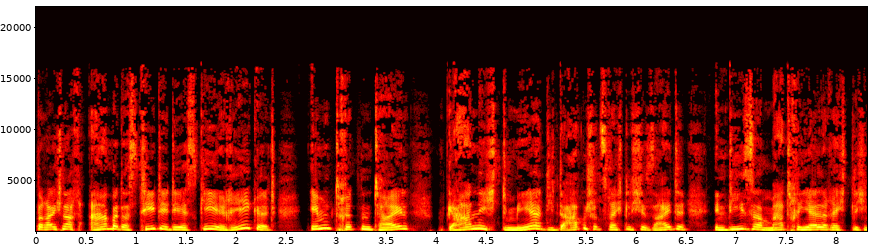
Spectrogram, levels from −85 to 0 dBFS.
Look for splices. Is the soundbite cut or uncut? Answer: uncut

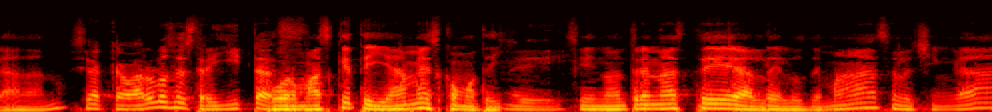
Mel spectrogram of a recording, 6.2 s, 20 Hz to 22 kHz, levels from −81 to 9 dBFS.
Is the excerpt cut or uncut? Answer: cut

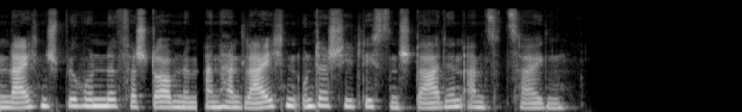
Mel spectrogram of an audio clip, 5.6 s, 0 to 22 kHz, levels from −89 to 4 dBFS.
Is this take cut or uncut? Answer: cut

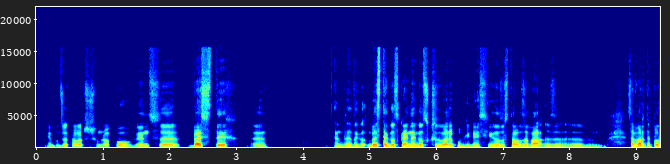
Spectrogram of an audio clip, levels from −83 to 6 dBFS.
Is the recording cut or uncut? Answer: uncut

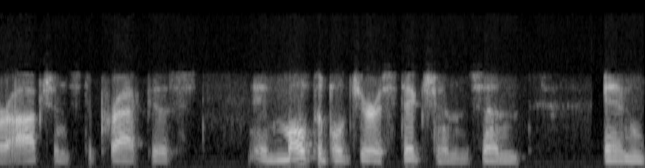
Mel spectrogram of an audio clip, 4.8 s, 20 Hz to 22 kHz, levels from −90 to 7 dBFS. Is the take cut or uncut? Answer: cut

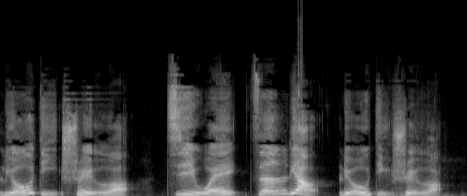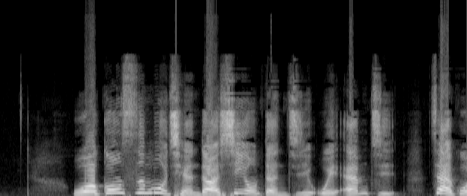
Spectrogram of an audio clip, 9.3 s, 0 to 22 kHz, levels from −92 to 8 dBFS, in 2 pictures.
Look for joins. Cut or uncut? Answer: uncut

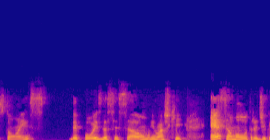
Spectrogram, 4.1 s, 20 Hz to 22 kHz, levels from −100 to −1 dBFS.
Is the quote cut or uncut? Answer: uncut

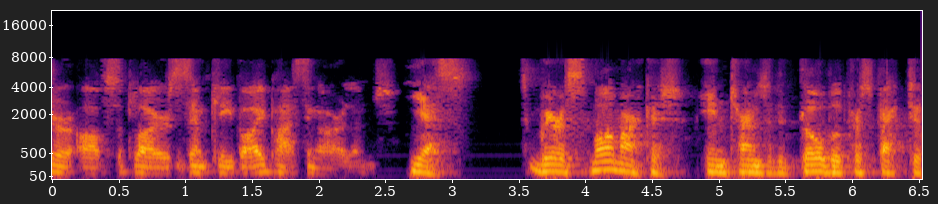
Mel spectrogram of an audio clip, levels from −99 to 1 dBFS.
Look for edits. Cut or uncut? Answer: cut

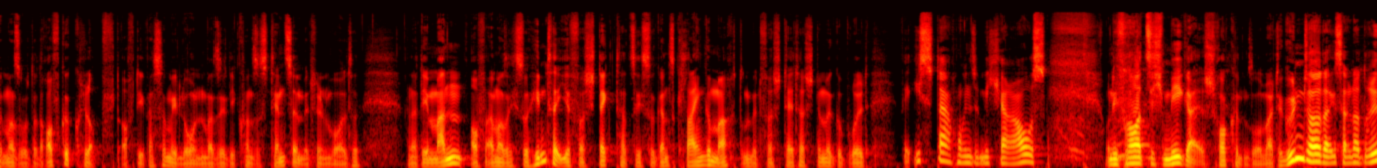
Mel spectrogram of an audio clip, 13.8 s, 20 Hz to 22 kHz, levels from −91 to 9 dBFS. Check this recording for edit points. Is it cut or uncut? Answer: uncut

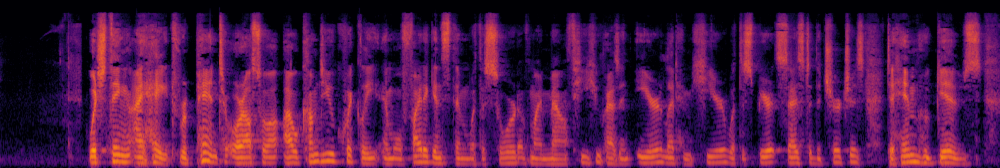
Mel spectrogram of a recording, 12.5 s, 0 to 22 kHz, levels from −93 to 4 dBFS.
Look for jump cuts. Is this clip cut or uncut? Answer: cut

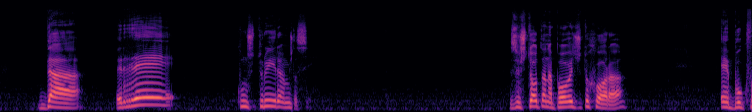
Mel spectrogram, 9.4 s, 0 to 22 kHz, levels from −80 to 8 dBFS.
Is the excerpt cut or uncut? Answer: cut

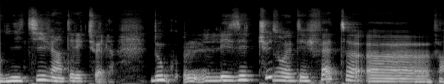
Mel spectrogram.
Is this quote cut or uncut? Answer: cut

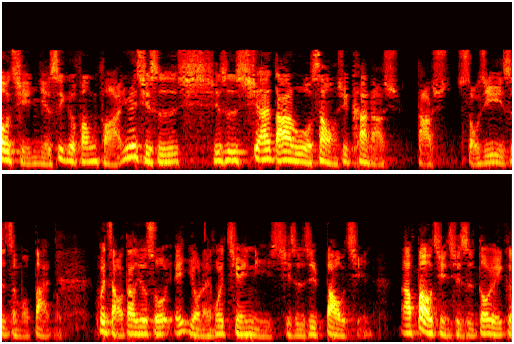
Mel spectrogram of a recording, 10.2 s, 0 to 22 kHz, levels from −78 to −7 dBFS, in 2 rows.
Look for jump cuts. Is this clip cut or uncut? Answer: uncut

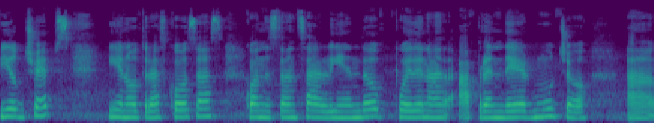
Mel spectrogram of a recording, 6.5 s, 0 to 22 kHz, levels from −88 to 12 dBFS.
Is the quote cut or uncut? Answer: cut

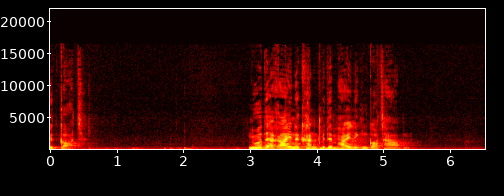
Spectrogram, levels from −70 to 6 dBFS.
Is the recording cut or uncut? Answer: cut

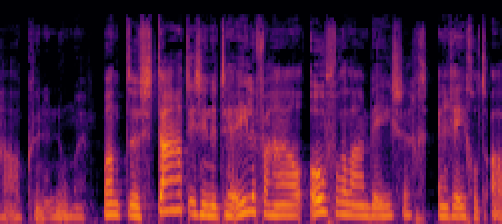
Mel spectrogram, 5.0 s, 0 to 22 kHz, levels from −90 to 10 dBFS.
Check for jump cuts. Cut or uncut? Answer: cut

